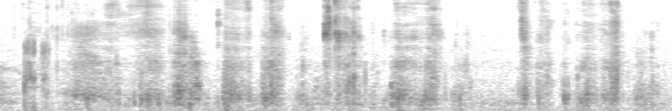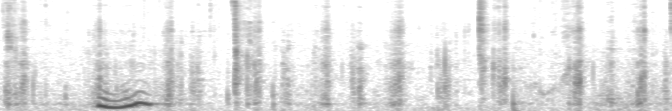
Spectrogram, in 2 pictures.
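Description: Close-miked eating sounds: chewing a mouthful of rice noodles, fresh herbs and chicken feet, with many short crisp crunches and wet mouth clicks. A short hummed "mm" comes about six seconds in.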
